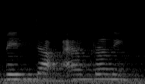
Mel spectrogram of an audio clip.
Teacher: Đạp giọng xuống một lần nữa hai tông. Và nói bằng hơi bụng. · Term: xuống giọng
